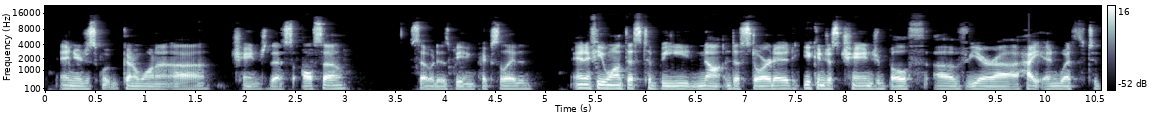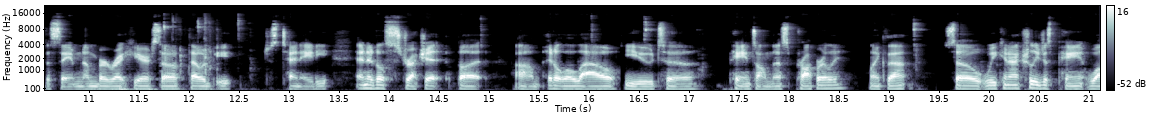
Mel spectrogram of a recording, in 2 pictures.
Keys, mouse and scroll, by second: 0.0 click, 0.0-0.9 scroll up 4, 1.1 click, 2.6-3.1 scroll down 5, 2.9-3.3 scroll up 2, 3.7-5.0 scroll up 9, 5.0 scroll down 1, 5.1 middle click, 5.3 scroll up 1, 5.6 shift+middle click, 7.2 middle click, 7.5 scroll up 9, 10.7 click, 14.1 middle click, 15.1 shift+middle click, 15.9 scroll down 3, 16.2 shift+middle click, 16.8 ctrl+shift+click, 17.5 click, 19.4 ctrl+z, 19.4 middle click, 19.7 middle click, 20.1-20.5 scroll down 5, 20.5 middle click.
